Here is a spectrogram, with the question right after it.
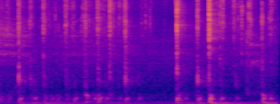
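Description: Computer keyboard keys clatter in quick, uneven bursts as code is typed, close and clear with short pauses between flurries of keystrokes.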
